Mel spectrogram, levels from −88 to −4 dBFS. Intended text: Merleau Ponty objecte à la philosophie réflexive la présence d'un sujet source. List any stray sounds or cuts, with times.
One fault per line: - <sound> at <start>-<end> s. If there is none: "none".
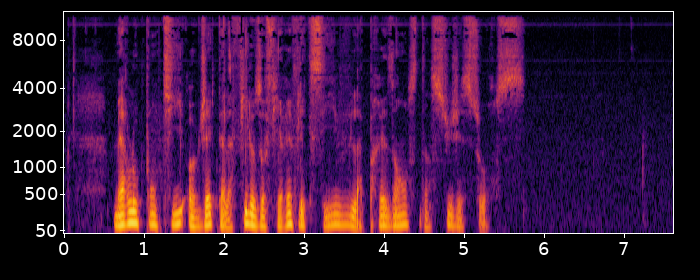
none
